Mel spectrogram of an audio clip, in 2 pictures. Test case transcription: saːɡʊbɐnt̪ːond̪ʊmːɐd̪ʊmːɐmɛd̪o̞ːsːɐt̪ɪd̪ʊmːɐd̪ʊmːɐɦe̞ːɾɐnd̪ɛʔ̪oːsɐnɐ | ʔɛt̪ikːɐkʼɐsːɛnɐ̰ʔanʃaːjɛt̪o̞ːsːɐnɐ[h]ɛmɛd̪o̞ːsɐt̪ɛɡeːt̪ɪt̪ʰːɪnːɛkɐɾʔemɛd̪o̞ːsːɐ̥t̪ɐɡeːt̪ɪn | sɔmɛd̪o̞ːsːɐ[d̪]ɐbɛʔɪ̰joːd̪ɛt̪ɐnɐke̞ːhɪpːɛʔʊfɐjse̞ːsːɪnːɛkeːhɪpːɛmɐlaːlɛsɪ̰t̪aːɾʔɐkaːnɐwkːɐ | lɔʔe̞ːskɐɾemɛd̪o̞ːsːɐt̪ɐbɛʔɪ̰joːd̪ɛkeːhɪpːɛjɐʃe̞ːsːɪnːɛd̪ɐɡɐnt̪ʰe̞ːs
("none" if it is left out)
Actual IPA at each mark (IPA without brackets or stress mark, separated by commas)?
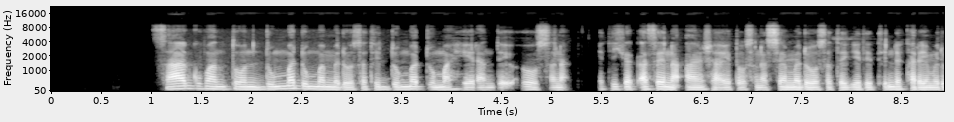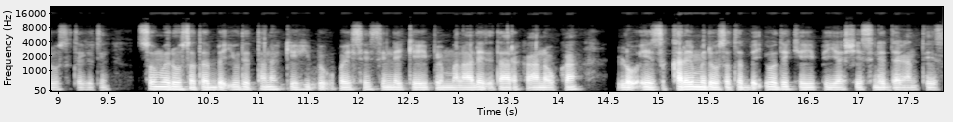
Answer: s, t̪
